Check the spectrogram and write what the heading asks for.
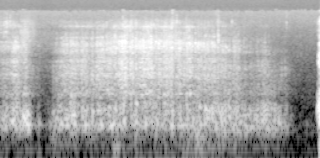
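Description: Near silence: faint, even room noise.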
